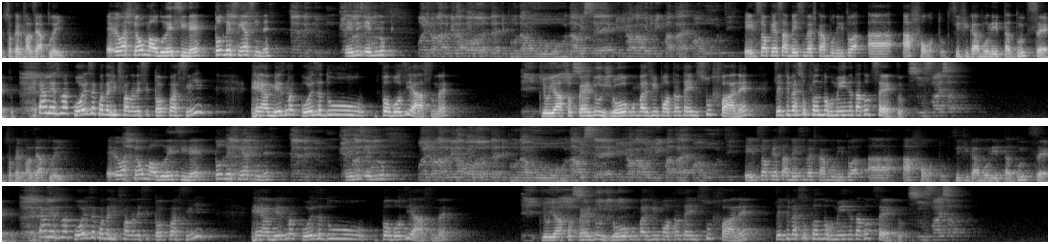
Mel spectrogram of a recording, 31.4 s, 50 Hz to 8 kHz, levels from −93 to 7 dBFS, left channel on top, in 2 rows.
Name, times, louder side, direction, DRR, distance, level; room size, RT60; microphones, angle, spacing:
voice 1, 0.0-0.9 1.6-4.0 5.2-5.8 11.1-15.8 16.2-18.8 19.4-22.4 23.8-27.0 27.3-29.3, left 9 dB, 85° left, 0.3 m, -20 dB
voice 2, 3.4-3.9 4.3-6.0 6.2-11.0 15.9-16.6 23.5-25.0 29.3-30.0, left 2 dB, 20° left, 4.1 m, -37 dB
16.5 x 9.3 x 3.0 m
head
